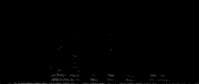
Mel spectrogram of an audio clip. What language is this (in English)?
Danish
